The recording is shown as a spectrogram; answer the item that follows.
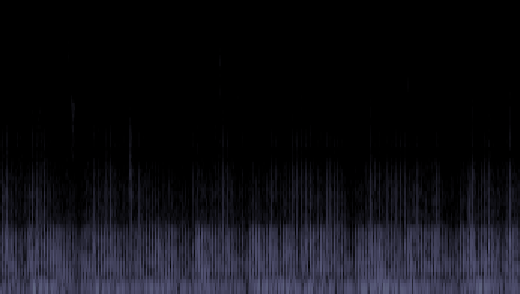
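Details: Kittens purring indoors on a typical morning as they wake their owner: a deep, continuous rumbling purr that swells and eases in slow cycles about every second and a half, with faint soft clicks and rustles.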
